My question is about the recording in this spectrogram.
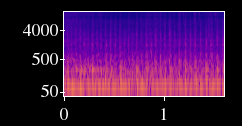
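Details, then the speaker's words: Cornelius nugget ice machine: the agitator motor strains with low, labored churning and uneven thumps as it turns a clumped frozen block of nugget ice in the bin; an ice bin extension kit is the planned fix. "with the nugget ice it just ends up clumping up together, and then it's very hard for the agitator to dispense that. You can see how it's struggling, turning, and then the whole block turns"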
